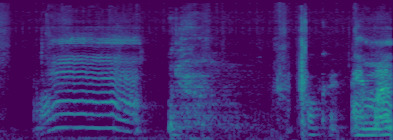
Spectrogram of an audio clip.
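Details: A female kitten at bedtime, after a rough day of tummy trouble, gives a drawn-out, harmonic meow, followed by a woman talking softly.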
